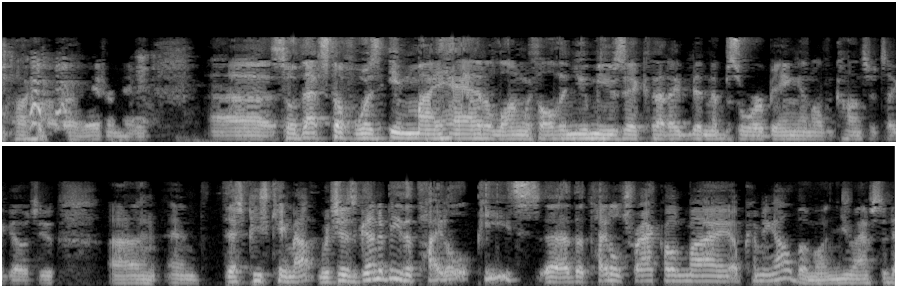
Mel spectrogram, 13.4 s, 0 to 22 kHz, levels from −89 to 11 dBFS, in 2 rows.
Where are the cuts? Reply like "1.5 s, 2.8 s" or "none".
none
